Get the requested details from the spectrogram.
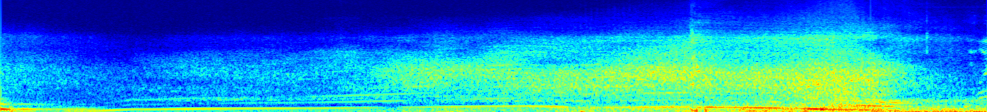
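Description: A car engine grows louder as the car approaches along a road and rushes past.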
